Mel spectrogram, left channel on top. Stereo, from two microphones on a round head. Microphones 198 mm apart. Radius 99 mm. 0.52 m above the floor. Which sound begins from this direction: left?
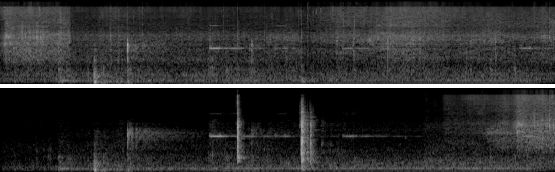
A microwave, at 0.6 s.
